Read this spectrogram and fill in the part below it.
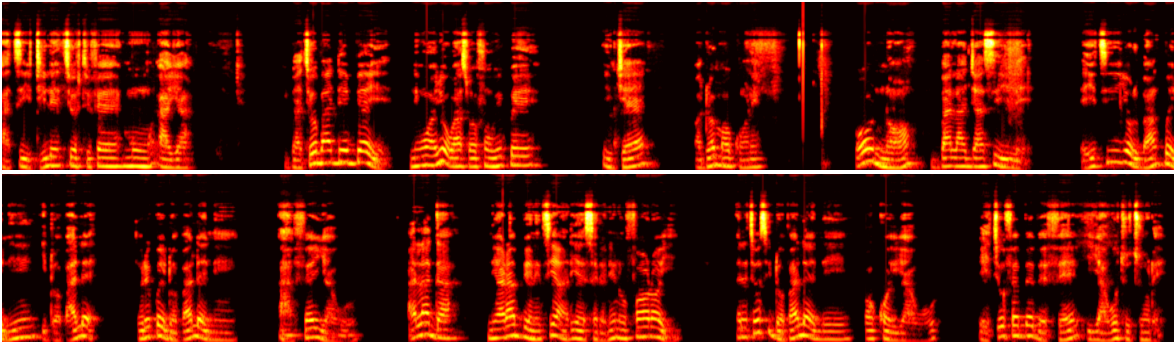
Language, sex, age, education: Yoruba, male, 15-29, tertiary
